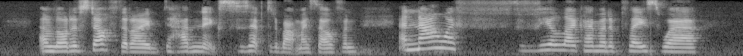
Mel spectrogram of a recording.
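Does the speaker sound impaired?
Yes: stuttering; stuttering since age seven, two-week intensive therapy course about age eight, techniques abandoned, repeated at 25; many years since onset, not in therapy, uses voluntary stuttering; always stutters saying own name, later therapy did not change stutter much; here prolonged sounds, blocks.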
